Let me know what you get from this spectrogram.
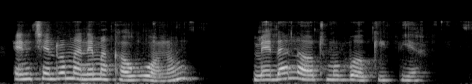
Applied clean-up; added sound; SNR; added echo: neural mask model Resemble Enhance denoiser.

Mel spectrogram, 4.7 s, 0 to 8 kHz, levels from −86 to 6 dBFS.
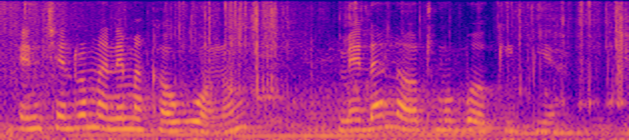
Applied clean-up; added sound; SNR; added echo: none; Chewing, mastication; 11 dB; none.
